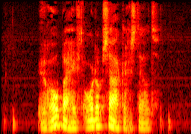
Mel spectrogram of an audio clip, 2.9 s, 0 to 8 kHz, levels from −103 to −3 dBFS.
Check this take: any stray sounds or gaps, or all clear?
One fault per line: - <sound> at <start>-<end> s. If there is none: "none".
none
